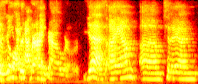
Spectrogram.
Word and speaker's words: Krakauer: So my name is Teresa Krakauer. I usually say crack hour, and it's easy to Krakauer.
